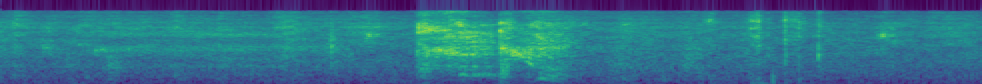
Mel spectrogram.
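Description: A man with a cough, his throat dried out from talking, lets out a harsh cough about midway, one rough fit lasting under a second, followed by a few small throaty sounds against a quiet background.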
